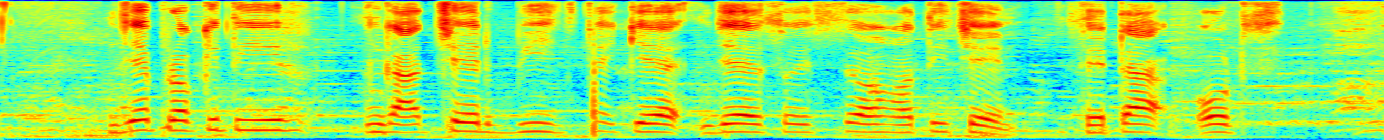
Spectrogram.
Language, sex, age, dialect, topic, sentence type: Bengali, male, 18-24, Western, agriculture, statement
